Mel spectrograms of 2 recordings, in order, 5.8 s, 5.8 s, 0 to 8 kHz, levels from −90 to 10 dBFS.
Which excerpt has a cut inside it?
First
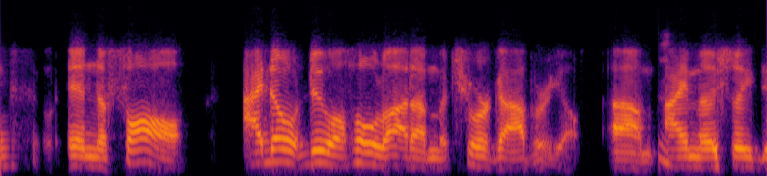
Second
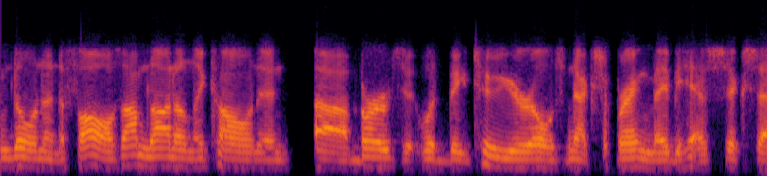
second; 1 cut; at 2.3 s

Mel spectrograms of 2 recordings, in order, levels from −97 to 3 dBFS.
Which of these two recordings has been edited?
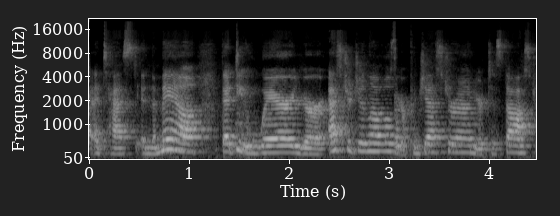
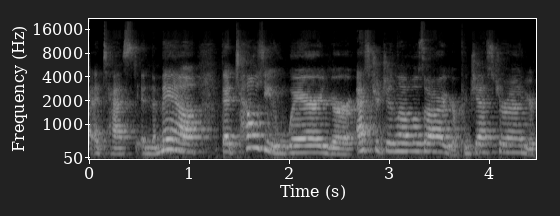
first; 2 cuts; at 1.5 s, 3.0 s

